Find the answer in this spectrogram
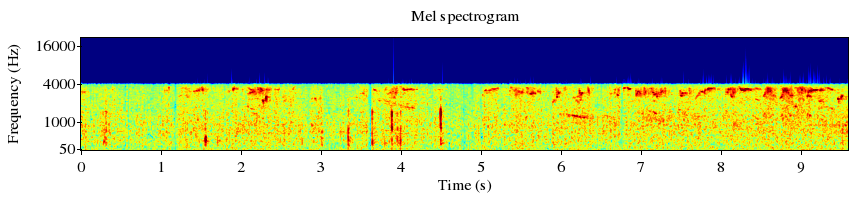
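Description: Faint outdoor field recording of small birds chirping, with short high calls scattered through it and a few soft clicks around the middle.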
